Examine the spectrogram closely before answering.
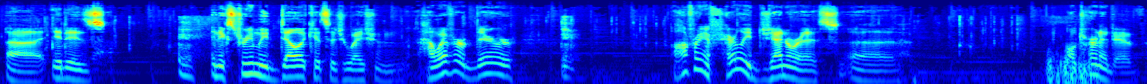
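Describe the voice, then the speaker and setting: Guy running a tabletop game, halting casual delivery, swears a bit, medium voice, music in the back. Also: mid-range voice, animated, fairly bright tone. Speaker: game master. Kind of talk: improvised tabletop game narration. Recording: music behind the voice. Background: background music.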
